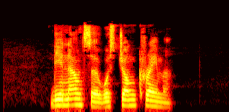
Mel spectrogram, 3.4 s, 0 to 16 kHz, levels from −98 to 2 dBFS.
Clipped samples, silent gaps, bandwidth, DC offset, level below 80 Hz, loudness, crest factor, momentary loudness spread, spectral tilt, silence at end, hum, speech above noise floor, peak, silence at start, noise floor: under 0.1%; none; 8.4 kHz; under 0.1%; -60 dBFS; -15 LUFS; 18 dB; 6 LU; -3 dB/octave; 0.9 s; none; 67 dB; -2 dBFS; 0.75 s; -82 dBFS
